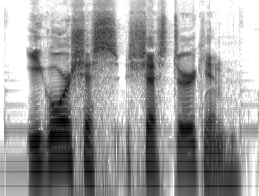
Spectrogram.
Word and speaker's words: Igor Shesterkin: How do you say the guy's name? – Igor Shesterkin.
